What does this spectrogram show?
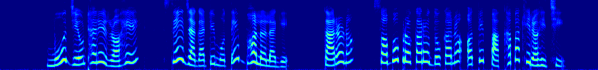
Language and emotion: Odia, happy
